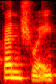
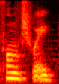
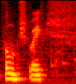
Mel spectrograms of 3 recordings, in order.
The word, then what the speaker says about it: feng shui: She is all about the, I always feel like I'm saying this wrong, feng shui, because it says like feng shui, but you say it feng shui, I think. That's how she said it anyway, feng shui. And all about feng shui in your office and your workspace, but also your life you went into, didn't she?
